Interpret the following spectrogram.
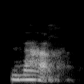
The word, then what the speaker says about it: laugh: Por ejemplo, en el verbo la, reír, esta GH al final de la palabra la suena como si fuera una F, aunque no esté escrita la F. Laugh.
